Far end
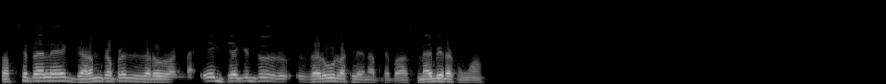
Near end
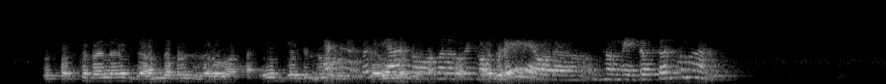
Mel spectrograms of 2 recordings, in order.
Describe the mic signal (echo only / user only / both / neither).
both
